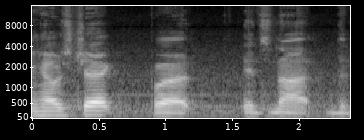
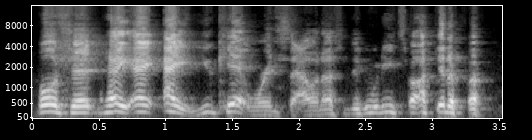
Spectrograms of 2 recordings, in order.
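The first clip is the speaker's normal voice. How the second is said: mocking outrage; 11 semitones higher than usual. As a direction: call out the nonsense, mocking. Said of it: "We're like".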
